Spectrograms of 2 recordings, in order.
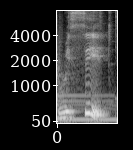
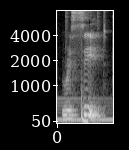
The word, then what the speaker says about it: receipt: Pensando aqui na forma que a gente fala, né, a nossa pronúncia de forma errônea, a gente acaba falando aí receipt, receipt, colocando esse pezinho também, obviamente, porque tem na palavra a forma que a gente escreve, então a gente acaba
